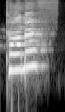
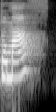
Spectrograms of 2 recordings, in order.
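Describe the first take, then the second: First: The name is said with a plain English pronunciation. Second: The name is said in a New Mexico style.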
